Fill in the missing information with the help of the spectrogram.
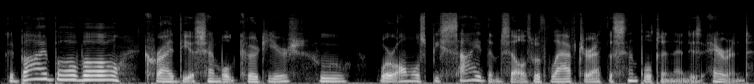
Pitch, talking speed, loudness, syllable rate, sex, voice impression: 155 Hz, 160 wpm, -20 LUFS, 5.0 syllables/s, male, masculine, adult-like, slightly refreshing, slightly unique, slightly kind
